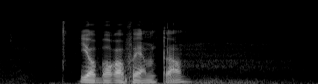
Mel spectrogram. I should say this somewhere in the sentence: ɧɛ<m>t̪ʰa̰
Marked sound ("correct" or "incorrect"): correct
